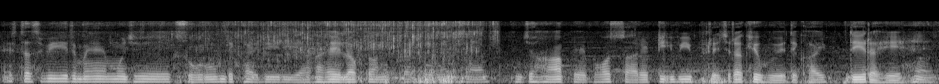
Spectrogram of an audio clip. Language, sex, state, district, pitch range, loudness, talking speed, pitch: Hindi, male, Rajasthan, Nagaur, 110-120 Hz, -19 LUFS, 180 wpm, 115 Hz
